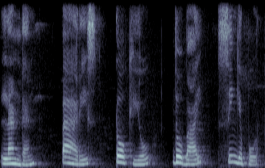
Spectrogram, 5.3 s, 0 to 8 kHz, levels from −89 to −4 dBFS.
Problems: none marked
